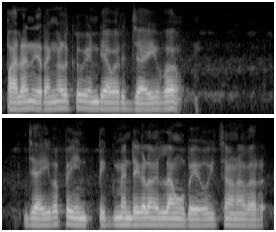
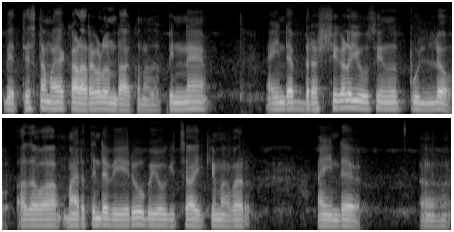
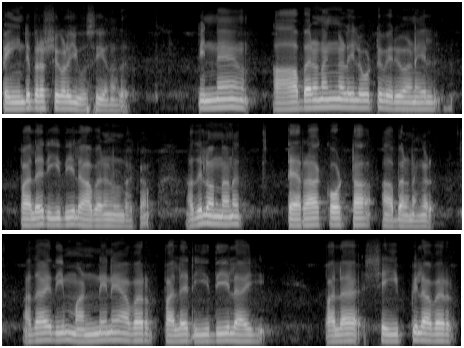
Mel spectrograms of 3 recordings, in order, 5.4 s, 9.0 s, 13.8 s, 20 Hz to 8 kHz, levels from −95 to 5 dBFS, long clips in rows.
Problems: low volume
